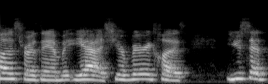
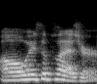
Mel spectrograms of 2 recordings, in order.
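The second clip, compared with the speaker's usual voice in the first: imitated sarcastic tone. Retelling a character's words while hanging up the phone: imitating a sarcastic tone. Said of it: "you can just hear the sarcasm in his voice".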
